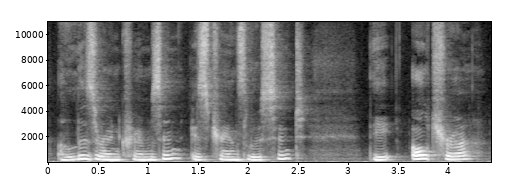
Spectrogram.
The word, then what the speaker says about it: alizarin: grouping your alizarin crimson accent on the liz alizarin crimson is translucent the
